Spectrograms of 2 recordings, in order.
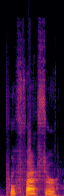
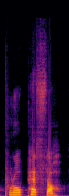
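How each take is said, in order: First: The middle consonant is an f sound. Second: The middle consonant is a p sound. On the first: The speaker calls it right. "professor 이렇게 발음하시면 됩니다" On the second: The speaker calls it wrong. "프로페서 아니고"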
